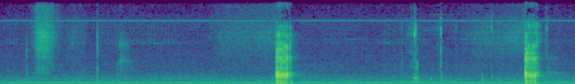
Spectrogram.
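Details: D'Jango, a sleeping Boston Terrier, snoring: two short, loud, rasping snorts about three seconds apart, with faint softer breaths between them over a steady low electrical hum indoors.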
